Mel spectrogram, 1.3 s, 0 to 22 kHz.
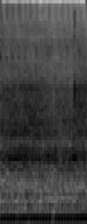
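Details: Rebuilt 1972 Yamaha XS2 XS656 twin with all new seals and new battery, just started: even rapid exhaust pulses at a smooth steady idle with no knock, miss or rattle; running cleanly, normal idle.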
